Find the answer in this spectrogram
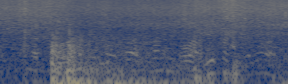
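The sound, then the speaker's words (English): Artillery fired in the distance near a front line: a single deep boom that rolls into a low rumble lasting a couple of seconds, with voices talking over it. “I don't know if you heard that in the background, but that was artillery being launched from our side.”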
